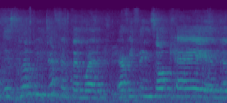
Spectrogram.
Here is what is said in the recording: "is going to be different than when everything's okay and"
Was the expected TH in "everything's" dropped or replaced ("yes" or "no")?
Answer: no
